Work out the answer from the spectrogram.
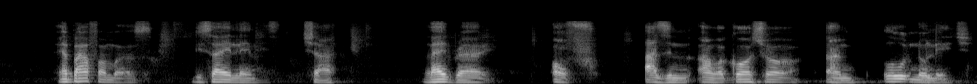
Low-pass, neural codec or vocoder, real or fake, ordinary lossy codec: none; codec, 16 kHz, 0.8 kbps, ZipCodec; fake; none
